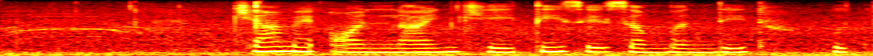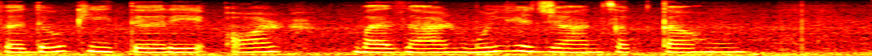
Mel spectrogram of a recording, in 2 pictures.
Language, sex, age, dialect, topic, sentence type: Hindi, male, 18-24, Marwari Dhudhari, agriculture, question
